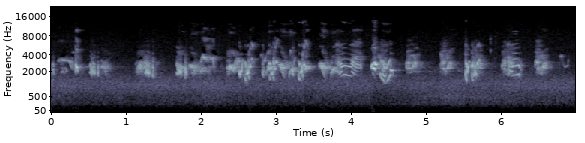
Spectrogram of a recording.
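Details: Lively, sustained California thrasher song, dense with rapid varied phrases, rough chatters and looping warbles delivered almost without interruption.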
